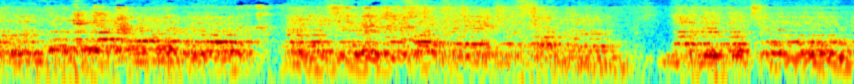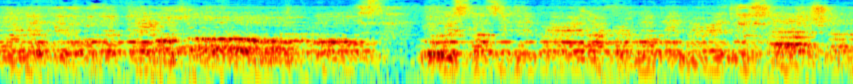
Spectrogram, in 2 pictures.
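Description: Orthodox church choir singing liturgical chant a cappella, several voices together in phrases with brief pauses between them.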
